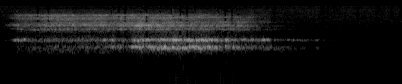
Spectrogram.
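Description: A woman slowly releasing a deep breath out through the mouth, a breathy rush that grows louder about a second in and dies away before three seconds.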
